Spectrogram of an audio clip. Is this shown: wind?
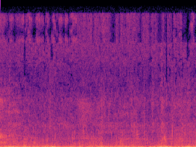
yes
